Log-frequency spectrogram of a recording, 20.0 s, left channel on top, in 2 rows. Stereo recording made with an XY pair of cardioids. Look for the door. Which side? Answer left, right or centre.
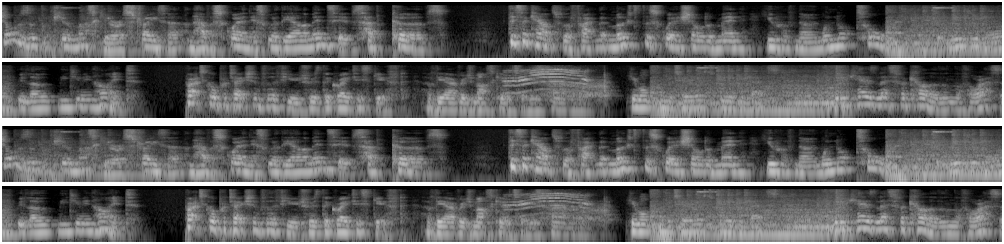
right.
